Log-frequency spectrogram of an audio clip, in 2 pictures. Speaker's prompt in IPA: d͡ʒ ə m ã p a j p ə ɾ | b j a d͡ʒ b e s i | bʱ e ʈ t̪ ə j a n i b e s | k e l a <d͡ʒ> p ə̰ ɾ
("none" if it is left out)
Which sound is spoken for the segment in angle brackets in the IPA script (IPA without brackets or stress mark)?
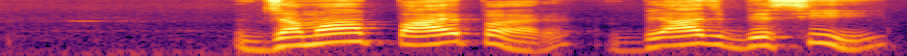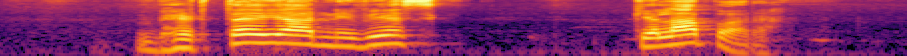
none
